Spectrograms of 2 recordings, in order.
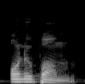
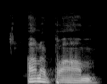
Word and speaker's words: Anupam: Thanks, Onupom. That's how you should pronounce his name. It's actually O and NU and POM. It's not A. Anupam.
